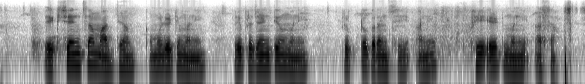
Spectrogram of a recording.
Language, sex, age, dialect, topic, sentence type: Marathi, male, 18-24, Southern Konkan, banking, statement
